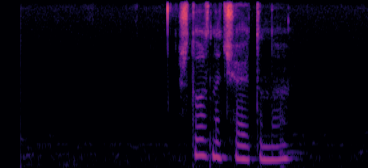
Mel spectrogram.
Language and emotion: Russian, neutral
